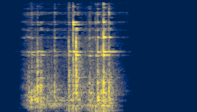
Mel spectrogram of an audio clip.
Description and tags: Rolling a Bottle
Rolling Bottle: glass on a table, slight impact, stops suddenly.
Table, Rolling, OWI, Bottle, Glass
